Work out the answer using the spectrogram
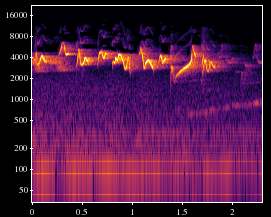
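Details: Blue-black grosbeak recorded on 8 September 2020 while moulting, its tail not yet grown back: a quick run of high, warbled, slurred whistled notes in short linked phrases, rising and falling, with a faint low hum behind.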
